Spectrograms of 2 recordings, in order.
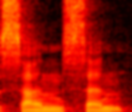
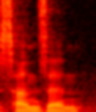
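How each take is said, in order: First: The second part begins with an S sound. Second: The second part begins with a Z sound. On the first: The speaker calls it wrong. "it doesn't roll off the tongue as easily" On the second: The speaker calls it right. "which is a bit smoother"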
